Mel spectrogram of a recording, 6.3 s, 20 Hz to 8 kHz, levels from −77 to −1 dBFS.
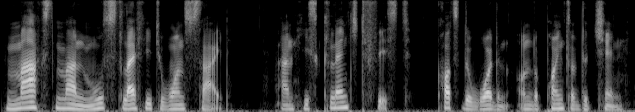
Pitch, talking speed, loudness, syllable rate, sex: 115 Hz, 200 wpm, -22 LUFS, 4.9 syllables/s, male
